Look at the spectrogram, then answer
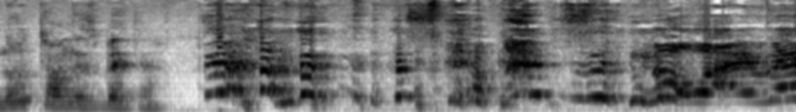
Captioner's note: laughter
